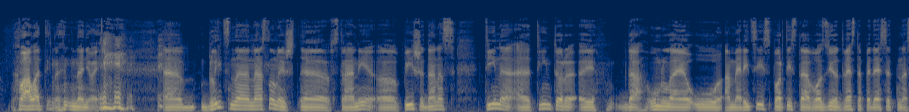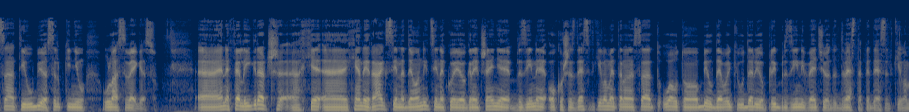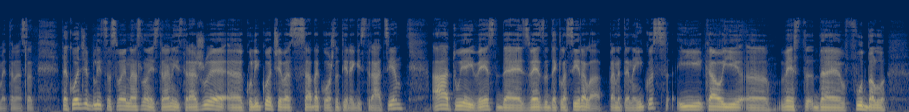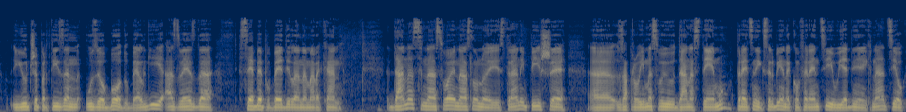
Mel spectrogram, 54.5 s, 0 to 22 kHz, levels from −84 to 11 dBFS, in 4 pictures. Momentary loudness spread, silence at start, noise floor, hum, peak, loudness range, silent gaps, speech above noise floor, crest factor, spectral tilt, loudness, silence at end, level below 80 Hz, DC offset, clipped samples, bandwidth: 8 LU; 0.15 s; -49 dBFS; none; -4 dBFS; 4 LU; none; 27 dB; 18 dB; -6 dB/octave; -23 LUFS; 0 s; -48 dBFS; under 0.1%; under 0.1%; 11.5 kHz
